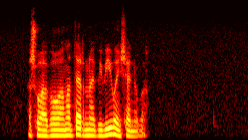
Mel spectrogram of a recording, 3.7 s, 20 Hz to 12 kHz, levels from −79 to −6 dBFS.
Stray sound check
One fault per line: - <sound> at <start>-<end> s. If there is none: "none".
none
